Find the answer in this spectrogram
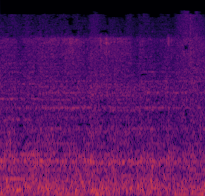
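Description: Landslide: boulders, earth and bushes crashing down a hillside onto a road, a dense continuous rumble and clatter of falling rock.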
